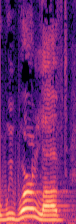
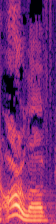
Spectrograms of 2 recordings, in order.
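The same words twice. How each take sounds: First: WERE leaned on, marking the past; stress on WERE. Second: ARE leaned on, marking the present; stress on ARE. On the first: Preacher correcting himself to the past tense, stress on WERE. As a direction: put the weight on "were". Contrasts past with present love. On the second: Preacher adding that the love continues, stress on ARE. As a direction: put the weight on "are". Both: Real, not acted.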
